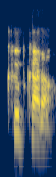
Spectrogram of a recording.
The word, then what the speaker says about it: kubectl: Download the, how do you pronounce that? Cubicle? Kubectl. I mean, that's how I do it. I think there's probably like a whole internet debate that could happen with this.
